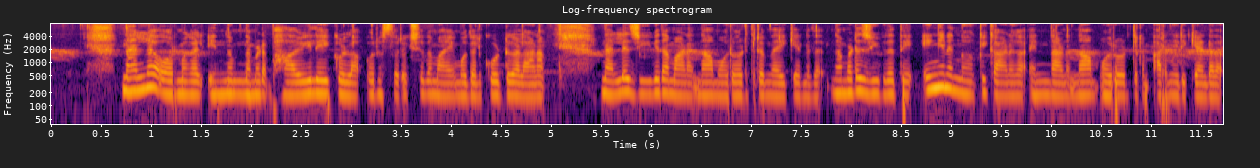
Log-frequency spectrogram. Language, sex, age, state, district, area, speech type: Malayalam, female, 18-30, Kerala, Pathanamthitta, rural, spontaneous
